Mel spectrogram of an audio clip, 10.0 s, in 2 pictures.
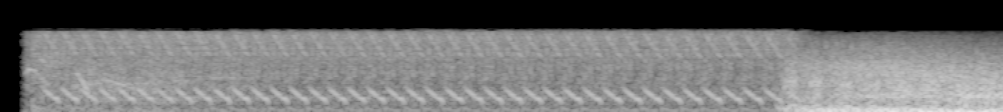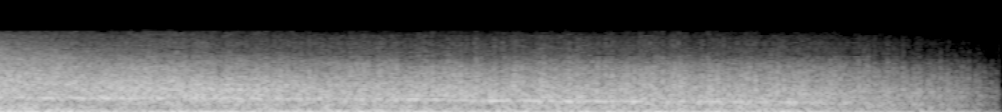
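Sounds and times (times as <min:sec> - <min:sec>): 
bomb exploding: 0:03.9 - 0:10.0.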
